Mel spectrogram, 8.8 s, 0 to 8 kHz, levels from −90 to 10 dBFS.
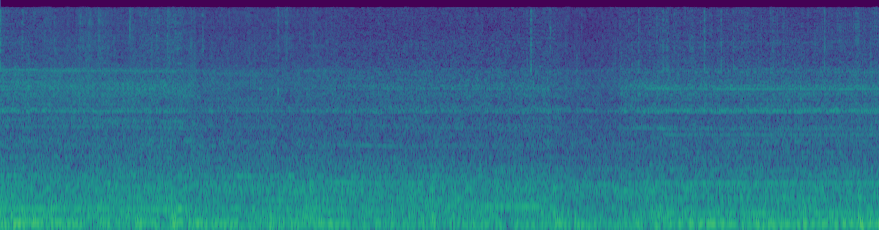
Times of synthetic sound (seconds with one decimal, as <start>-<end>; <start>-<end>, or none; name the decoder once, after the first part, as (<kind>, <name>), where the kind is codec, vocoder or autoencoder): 0.4-1.4 (vocoder, Vocos); 1.8-3.3; 5.6-6.2

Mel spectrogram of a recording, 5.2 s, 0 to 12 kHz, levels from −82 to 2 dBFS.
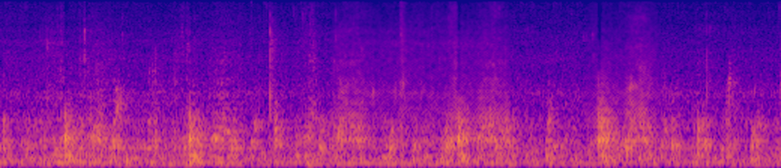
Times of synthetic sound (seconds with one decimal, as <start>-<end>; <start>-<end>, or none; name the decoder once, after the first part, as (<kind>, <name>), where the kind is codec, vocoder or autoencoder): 2.2-3.4 (vocoder, Vocos); 3.9-4.4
